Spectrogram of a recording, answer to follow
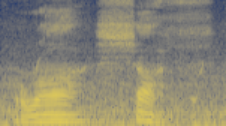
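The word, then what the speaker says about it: רֶשֶׁת: Okay, now, when we focus on net, okay, according to the Hebrew, it's Strong's H7568, pronounced as Rashath, which means what?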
